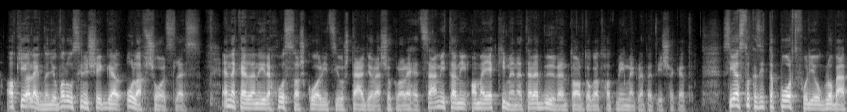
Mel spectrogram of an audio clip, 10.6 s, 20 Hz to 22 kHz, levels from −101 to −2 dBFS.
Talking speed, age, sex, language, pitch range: 145 wpm, 30-49, male, Hungarian, 95-120 Hz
